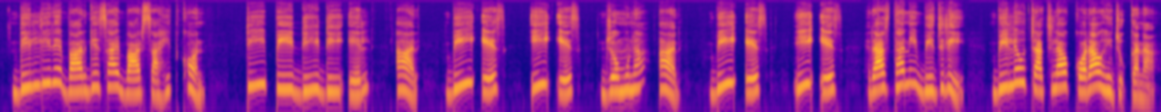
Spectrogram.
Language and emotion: Santali, neutral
